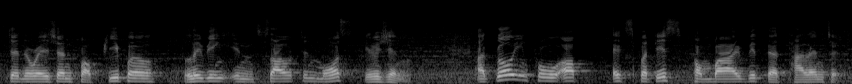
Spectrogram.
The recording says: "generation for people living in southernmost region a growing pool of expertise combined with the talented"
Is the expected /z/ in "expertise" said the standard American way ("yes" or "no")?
no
